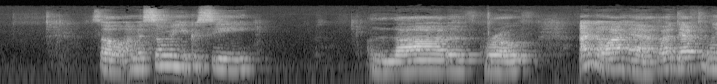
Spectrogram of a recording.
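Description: A woman talks close by, calmly and with a lilting tone.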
